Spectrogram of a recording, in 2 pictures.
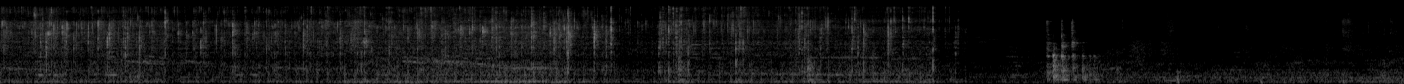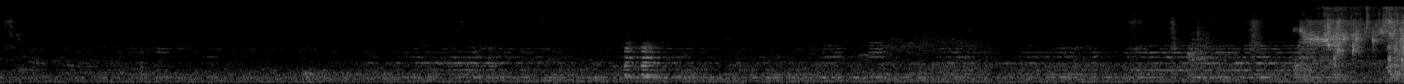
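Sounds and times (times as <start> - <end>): egg sizzling in oil: 0.0 - 9.7, 27.0 - 28.0.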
